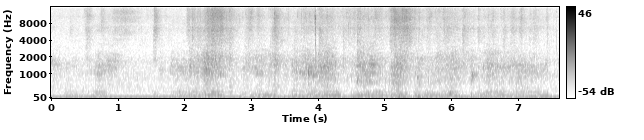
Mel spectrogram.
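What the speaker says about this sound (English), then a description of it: "Oh, dogs." Dogs growling, whimpering and yipping at each other in rough play, a steady, busy scuffle with no talking.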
